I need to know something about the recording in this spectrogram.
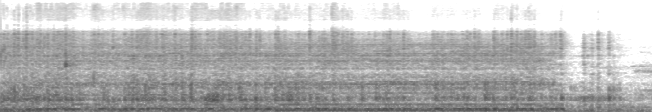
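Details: Keurig K-Mini Go after control board replacement for no power and high-pitched whine: steady low pump buzz with water trickling, running evenly and cutting off cleanly, normal brew cycle.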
